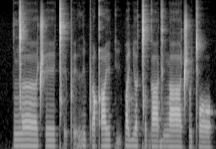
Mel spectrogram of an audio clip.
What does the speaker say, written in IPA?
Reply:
ŋ͡ǀɜːt͡ʃʼeːǀʰḛ pʼḛri pʼəqʼeː kḭpa ʎɜǀɤɡaːɡe ŋaːt͡ʃʼɤ cʰɔ

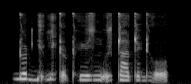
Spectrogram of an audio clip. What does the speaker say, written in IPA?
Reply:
ɖoɖ ɡʲo̰ɡeʈo̰ ʈʰyzŋṵz ʈaʈe ɖʱo̰

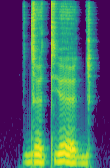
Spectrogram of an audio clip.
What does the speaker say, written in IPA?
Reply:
dɛtʲɛɡ

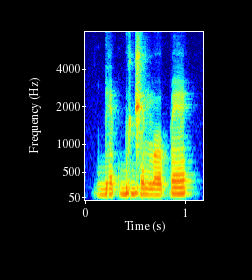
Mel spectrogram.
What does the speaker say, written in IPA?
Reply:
ɡ͡bepɡ͡bud͡ʒe mope

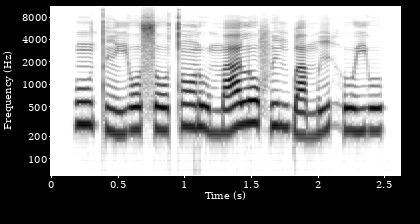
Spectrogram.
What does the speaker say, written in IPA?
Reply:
ũ˧ tĩ˨ jo˧so˧ tɔ̃˧ɾu˨ ma˨˦ lo˦˨fĩ˧ɡ͡ba˨mi˨˦ hu˧ju˧

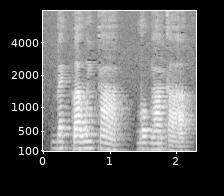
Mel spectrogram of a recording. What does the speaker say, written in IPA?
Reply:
bɛ˦ɡ͡ba˦ wi˦kã˦˨ | ɡo˧ɡã˧ ka˨

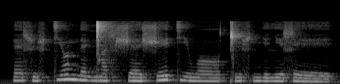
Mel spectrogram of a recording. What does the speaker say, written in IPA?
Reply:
ɛɬyɬtʲɔ nɛŋ͡ǀaɬʃɛ ʃe tʲewɔː ǀyɬnʲɛlʲeɬ eː

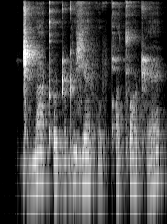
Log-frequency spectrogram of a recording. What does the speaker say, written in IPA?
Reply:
ɡ͡ǁɛɳakʼo ɖɔɖʏ ʑɛfofqʼʏ tʼɔʈʰɛ

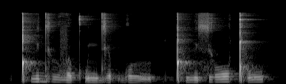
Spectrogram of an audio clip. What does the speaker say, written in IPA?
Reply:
ǃʰidʲɯːvɛkʷʼɯnʲ dʲɛpɡʷɯː | ǃʼi sʲoːǃʼu

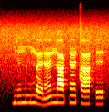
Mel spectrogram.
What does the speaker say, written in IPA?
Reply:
ɡĩ˧mi˧mɛ˨ ɾɛ̃˧ na˦kɛ̃˦ ta˧he˧

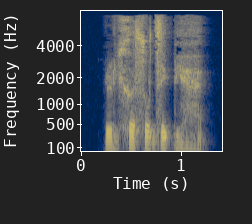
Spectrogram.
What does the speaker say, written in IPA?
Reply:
ɭi̤xə sod͡zepʲæ̤

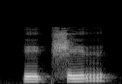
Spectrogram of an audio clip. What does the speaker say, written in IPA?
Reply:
ekʂer

